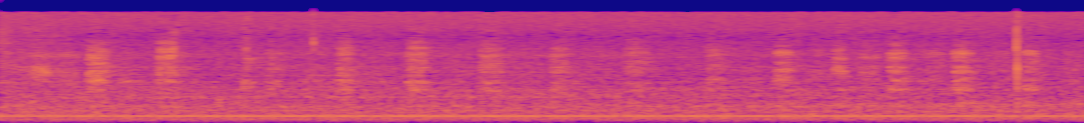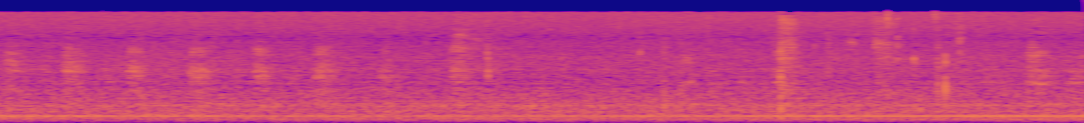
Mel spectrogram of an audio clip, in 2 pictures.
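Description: A French Bulldog pants and snorts in quick, breathy bursts, roughly three per second, over a steady low hum.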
